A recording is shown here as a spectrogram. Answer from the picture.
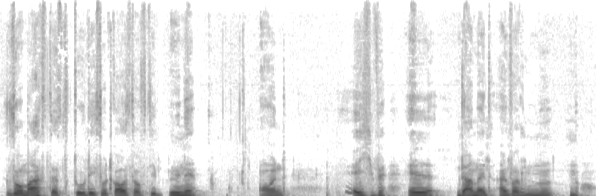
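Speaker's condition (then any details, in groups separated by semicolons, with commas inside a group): Stuttering; stuttering symptoms, also present during stage performances; repeated sounds, prolonged sounds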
